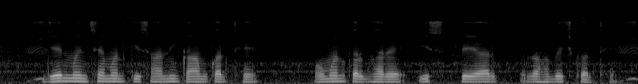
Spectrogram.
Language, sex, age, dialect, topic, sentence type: Chhattisgarhi, male, 31-35, Northern/Bhandar, agriculture, statement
